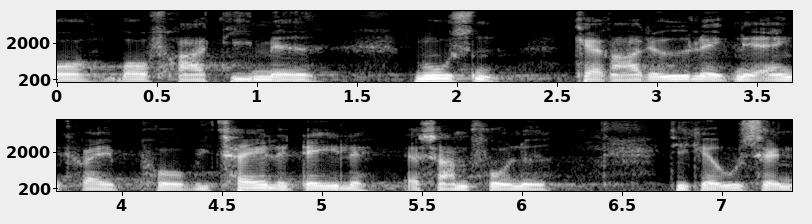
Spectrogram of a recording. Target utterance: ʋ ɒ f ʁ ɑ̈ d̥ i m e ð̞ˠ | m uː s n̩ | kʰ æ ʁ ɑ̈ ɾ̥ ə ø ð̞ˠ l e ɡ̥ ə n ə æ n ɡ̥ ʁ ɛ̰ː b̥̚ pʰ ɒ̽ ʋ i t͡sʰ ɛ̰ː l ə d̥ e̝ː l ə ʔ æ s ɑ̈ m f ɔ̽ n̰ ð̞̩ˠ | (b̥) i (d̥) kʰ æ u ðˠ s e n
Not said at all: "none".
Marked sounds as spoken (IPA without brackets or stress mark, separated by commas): d̥, none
